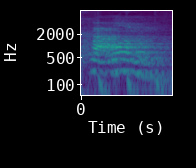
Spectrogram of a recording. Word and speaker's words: jamón: A J, ja, tem o nosso som de R em português. Jamón. Sim, se escreve com J, mas para a gente o som é de R.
